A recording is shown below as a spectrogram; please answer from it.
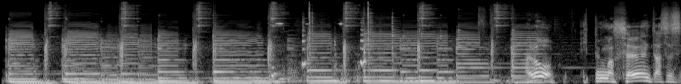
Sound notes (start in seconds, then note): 2.1 upbeat music; 2.7 squeaking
